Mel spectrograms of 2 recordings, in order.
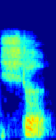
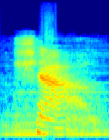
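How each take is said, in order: First: The word is said with its vowel reduced. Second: The word is said with a full vowel. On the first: "the second one is a characteristic of very rapid speech" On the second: "The strong forms of shall mm, are pronounced with this vowel sound"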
